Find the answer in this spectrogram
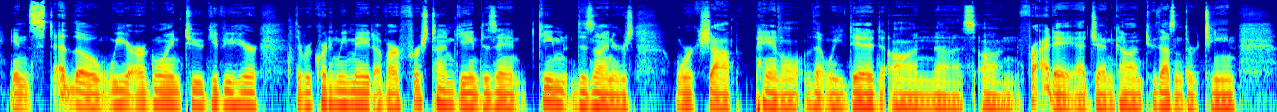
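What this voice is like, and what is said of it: Sick-sounding voice. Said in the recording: “if you couldn't already tell from my voice, I got hit pretty good with the con crud from Gen Con”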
